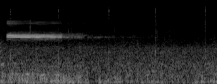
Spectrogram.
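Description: A single short, high-pitched steady beep lasting under a second, heard over a continuous background hubbub.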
